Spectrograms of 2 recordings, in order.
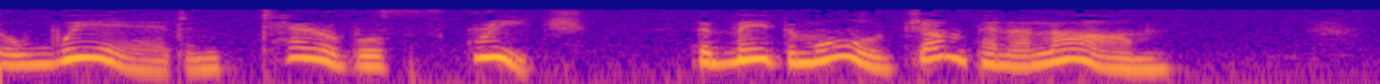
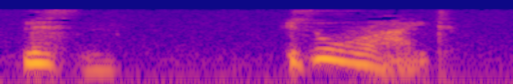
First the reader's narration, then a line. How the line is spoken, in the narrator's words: whispered back Julian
